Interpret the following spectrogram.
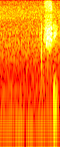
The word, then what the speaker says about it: tree: tree right North departure tree tree also discovered yesterday that um that tree is the right way to say three in Pilot speak all this time I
